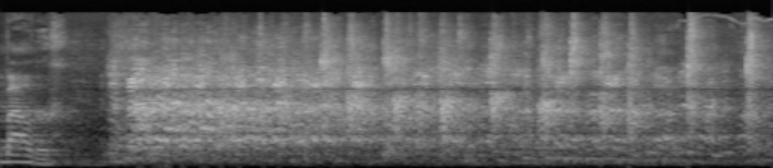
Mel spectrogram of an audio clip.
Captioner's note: audience laughing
